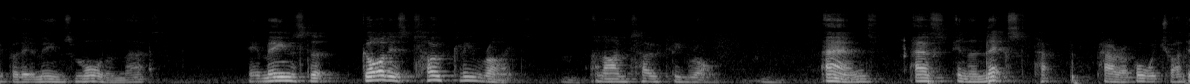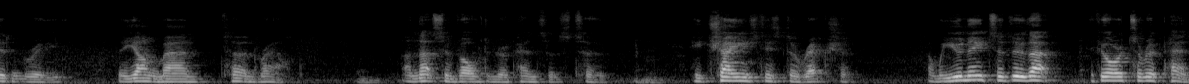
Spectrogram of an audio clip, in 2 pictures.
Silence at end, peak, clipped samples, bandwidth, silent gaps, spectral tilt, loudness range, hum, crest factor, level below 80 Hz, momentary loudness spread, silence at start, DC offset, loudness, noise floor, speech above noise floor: 0 s; -6 dBFS; under 0.1%; 12.5 kHz; none; -7 dB/octave; 9 LU; none; 22 dB; -60 dBFS; 21 LU; 0 s; under 0.1%; -27 LUFS; -58 dBFS; 32 dB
